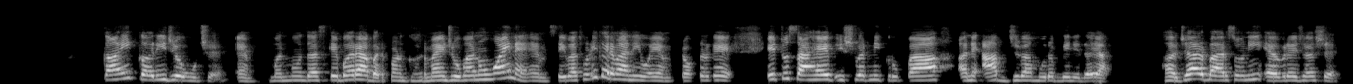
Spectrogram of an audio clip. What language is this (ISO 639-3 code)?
guj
